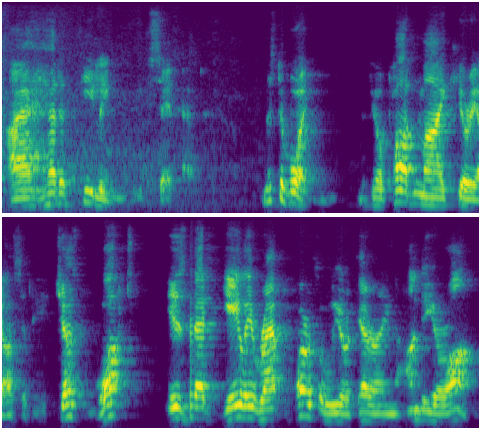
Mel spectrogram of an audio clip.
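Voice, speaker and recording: Man playing a pompous, bright-voiced older principal. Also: medium pitch, lively intonation, moderate pace, dull audio. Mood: sly, expectant. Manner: pompous, blustery. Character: pompous, grasping older male school principal. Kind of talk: vintage radio sitcom acting.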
